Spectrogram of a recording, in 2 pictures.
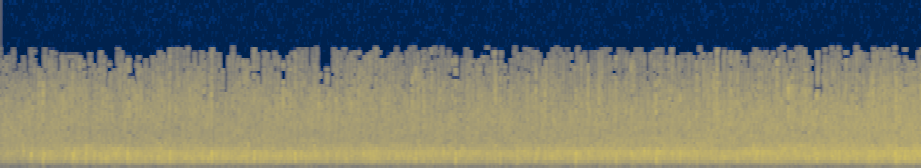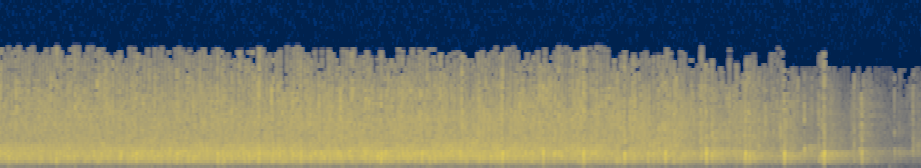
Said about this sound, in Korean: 오늘 특별히 저희들 모셨는데 한번 위로와 격려의 박수를.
